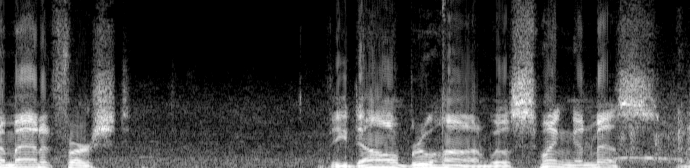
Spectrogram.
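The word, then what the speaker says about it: Bruján: Yeah, Brujan has the accent over the A, Yeah. and the reason is it's used to indicate a stress mark in pronunciation. Brujan.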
